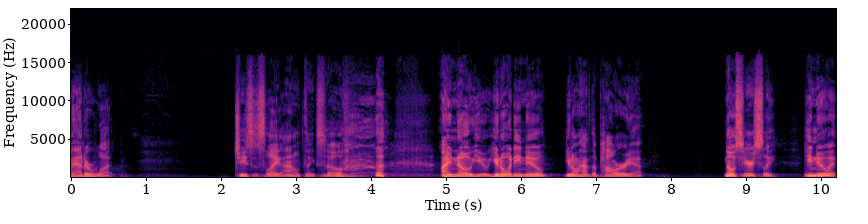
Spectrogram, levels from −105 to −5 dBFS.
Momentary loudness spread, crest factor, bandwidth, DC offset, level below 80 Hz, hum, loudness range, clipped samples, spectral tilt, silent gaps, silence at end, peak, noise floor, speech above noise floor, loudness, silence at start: 13 LU; 20 dB; 16 kHz; under 0.1%; -86 dBFS; none; 8 LU; under 0.1%; -4.5 dB/octave; none; 0 s; -16 dBFS; under -90 dBFS; over 55 dB; -35 LUFS; 0 s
